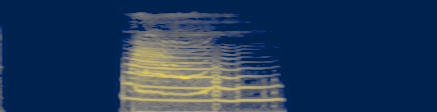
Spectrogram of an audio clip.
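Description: A single cat meow, about a second and a half long, starting just over a second in.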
